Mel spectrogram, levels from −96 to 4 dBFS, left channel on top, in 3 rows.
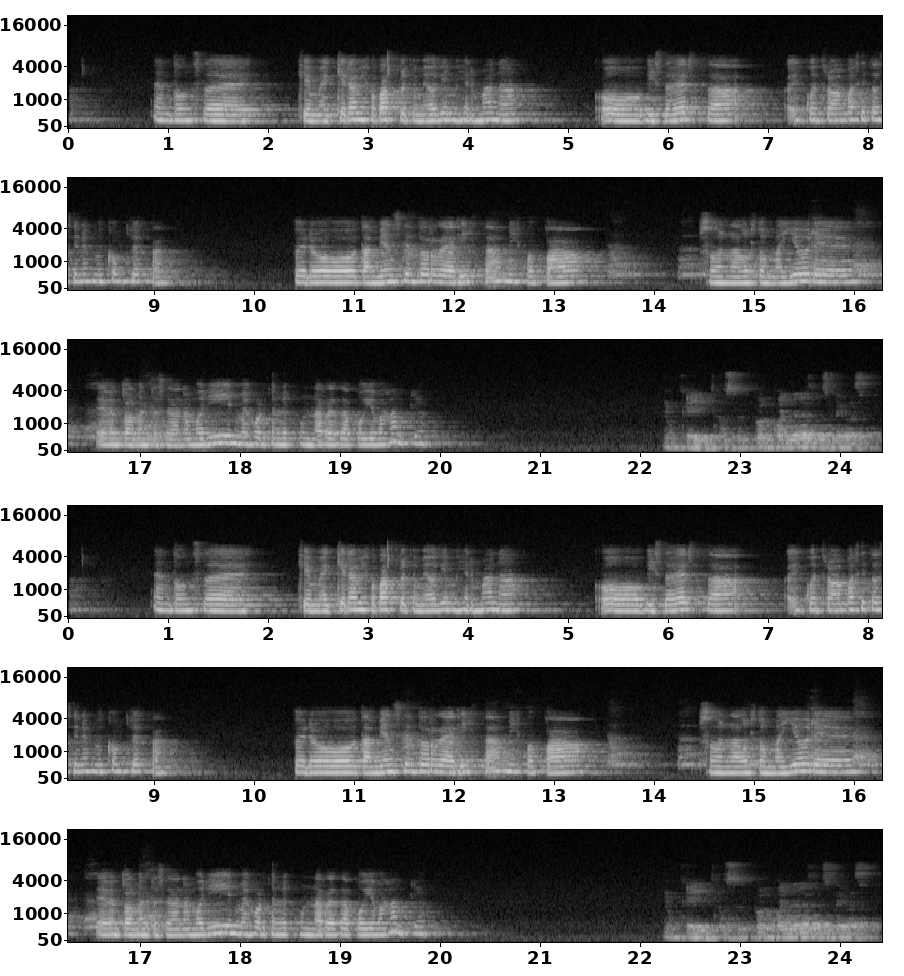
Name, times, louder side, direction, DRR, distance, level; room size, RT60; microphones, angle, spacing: voice 1, 0.9-1.8 2.3-4.5 5.3-6.7 7.2-9.1 10.4-13.3 14.5-16.1 16.6-19.9, equal, 5° right, 7 dB, 0.4 m, -25 dB
Bark, 11.4-11.7 12.3-12.8 13.5-13.7 14.2-14.4 14.9-15.1 15.5-15.7 16.0-16.6 17.0-17.1, right 3 dB, 75° right, 1.9 m, -40 dB
voice 2, 22.2-24.2, equal, 15° left, -1 dB, 1.5 m, -34 dB
6.6 x 6.2 x 6.2 m, 1.2 s
head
